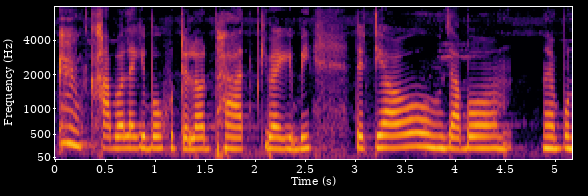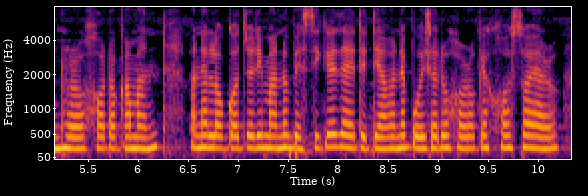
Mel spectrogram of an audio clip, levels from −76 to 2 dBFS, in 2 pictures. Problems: none marked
